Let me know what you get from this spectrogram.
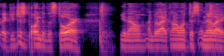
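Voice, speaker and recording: The speaker is a man with an American accent. He talks at a medium pitch and a very fast pace. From Los Angeles, US. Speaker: podcast host. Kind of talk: casual chat.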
